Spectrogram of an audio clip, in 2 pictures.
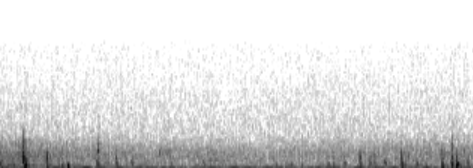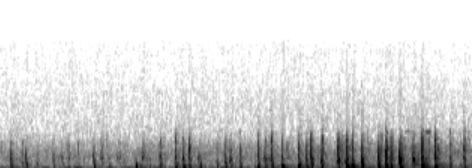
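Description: Hoofbeats of a horse galloping in a hurry along a dusty trail, many quick irregular thuds that grow louder and denser toward the end.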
